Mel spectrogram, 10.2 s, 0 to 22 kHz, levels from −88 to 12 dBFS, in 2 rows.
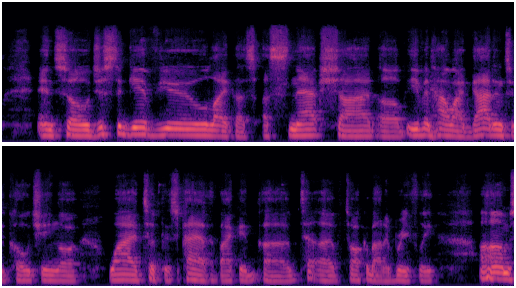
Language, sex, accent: English, male, American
